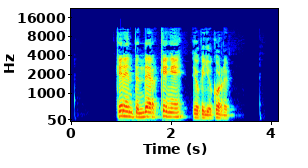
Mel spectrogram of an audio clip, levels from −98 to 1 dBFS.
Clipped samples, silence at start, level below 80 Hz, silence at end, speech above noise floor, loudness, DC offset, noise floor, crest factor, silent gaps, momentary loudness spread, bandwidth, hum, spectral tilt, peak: under 0.1%; 0.9 s; -62 dBFS; 1 s; 61 dB; -16 LUFS; under 0.1%; -77 dBFS; 18 dB; none; 7 LU; 11 kHz; none; -5.5 dB/octave; 0 dBFS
